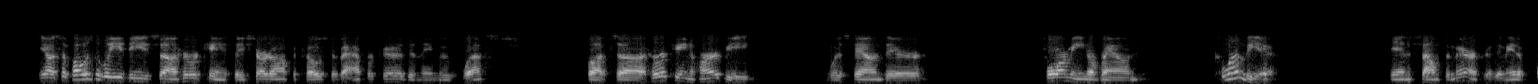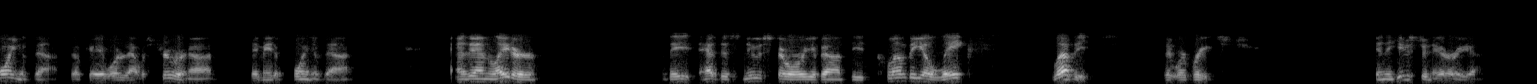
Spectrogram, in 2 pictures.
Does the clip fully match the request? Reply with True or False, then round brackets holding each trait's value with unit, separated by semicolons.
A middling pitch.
False (125 Hz)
